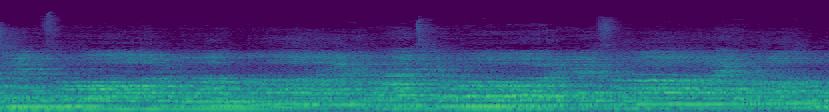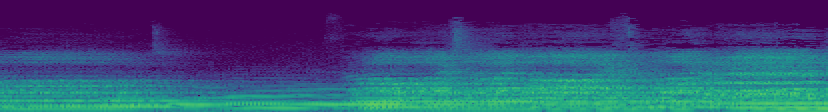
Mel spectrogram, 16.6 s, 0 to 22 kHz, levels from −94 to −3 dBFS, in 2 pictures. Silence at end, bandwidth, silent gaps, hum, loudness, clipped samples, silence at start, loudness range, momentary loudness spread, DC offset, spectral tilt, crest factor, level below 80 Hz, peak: 0 s; 11.5 kHz; none; none; -31 LUFS; under 0.1%; 0 s; 5 LU; 7 LU; under 0.1%; -7.5 dB/octave; 16 dB; -42 dBFS; -14 dBFS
